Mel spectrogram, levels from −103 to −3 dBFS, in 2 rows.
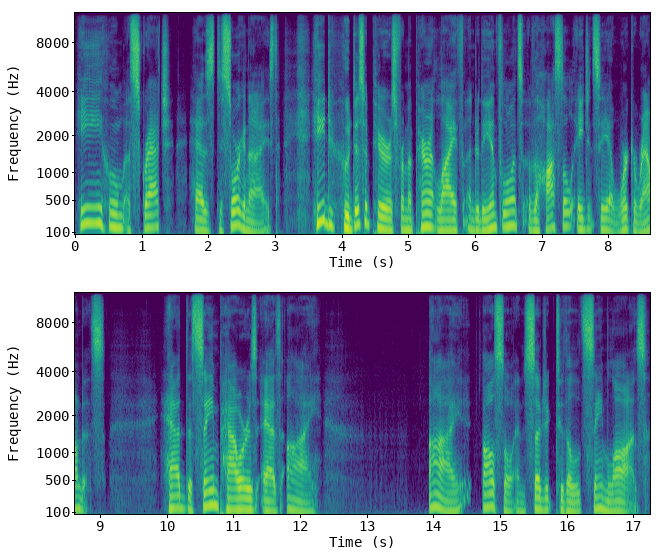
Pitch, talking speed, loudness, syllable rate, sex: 130 Hz, 125 wpm, -21 LUFS, 4.2 syllables/s, male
